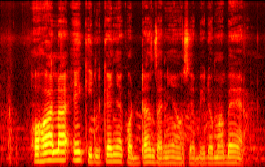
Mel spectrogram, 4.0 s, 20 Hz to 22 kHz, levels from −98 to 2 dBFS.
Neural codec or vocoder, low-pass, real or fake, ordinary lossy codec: vocoder, 44.1 kHz, 128 mel bands every 256 samples, BigVGAN v2; none; fake; none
